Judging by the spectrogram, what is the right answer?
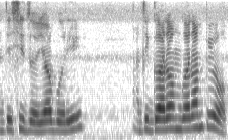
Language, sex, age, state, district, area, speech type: Goan Konkani, female, 30-45, Goa, Murmgao, rural, spontaneous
